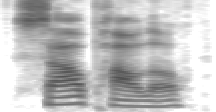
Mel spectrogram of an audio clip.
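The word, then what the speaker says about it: São Paulo: Researchers at the University of Sao Paulo, pronounced Sao Paulo, tracked nearly 20,000 people who started day trading equity futures.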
